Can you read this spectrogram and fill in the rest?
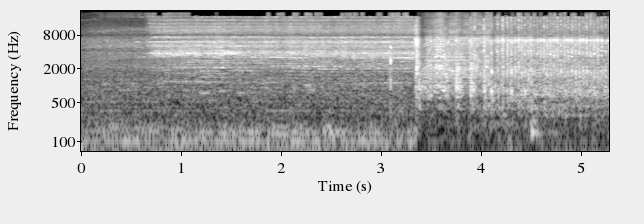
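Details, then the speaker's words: Skoda Rapid diesel after fixing injector no. 4 fault (current fault, refitted, air bled): short crank, then catches cleanly and runs evenly with no misfire; glow plug light no longer blinking; healthy start after repair. "को start किया है आप लोग देख सकते हो जो पहले मिसिंग कर रहा था अभी मिसिंग नहीं कर रहा है"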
